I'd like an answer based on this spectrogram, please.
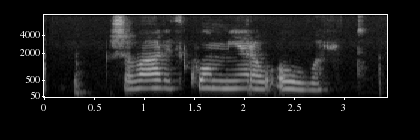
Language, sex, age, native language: Icelandic, female, 8, Icelandic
